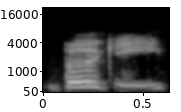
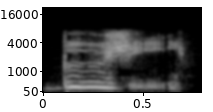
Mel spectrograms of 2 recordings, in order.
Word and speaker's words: bougie: template for these photos not boogie bougie bougie yeah like you know how do you spell boogie well boogie is spelled this way but bougie is spelled b-o-u-g-i-e and so the play on it is bougie but it looks like boogie which makes me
